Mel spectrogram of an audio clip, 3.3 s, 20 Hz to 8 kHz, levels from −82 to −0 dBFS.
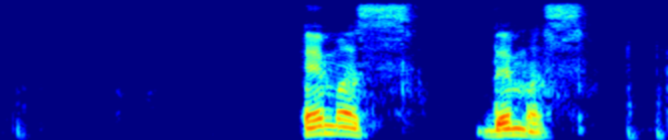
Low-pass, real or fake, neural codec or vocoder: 7.2 kHz; real; none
